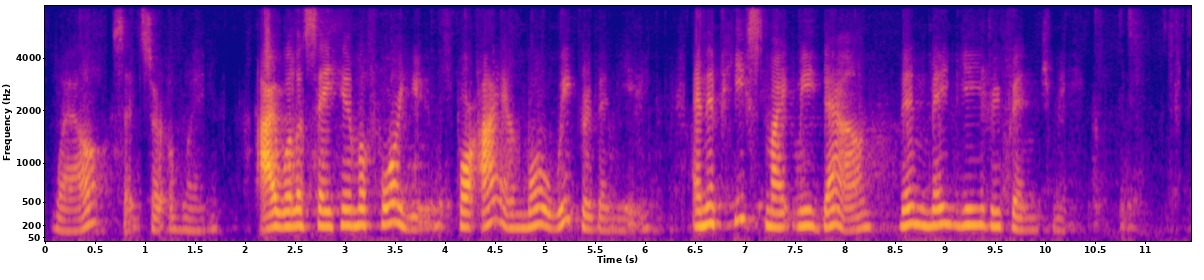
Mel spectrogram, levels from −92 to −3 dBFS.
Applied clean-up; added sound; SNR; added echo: neural separator model SepFormer DNS4.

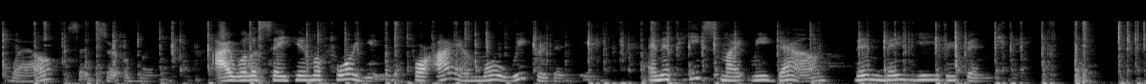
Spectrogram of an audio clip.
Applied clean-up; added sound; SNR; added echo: classical method WPE with log-MMSE.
